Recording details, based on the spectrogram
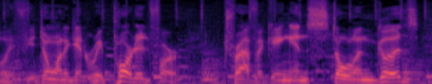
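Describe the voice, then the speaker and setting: Cranky, wildly swooping old man. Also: medium pitch. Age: older. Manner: irascible, emphatic, excitable. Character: cranky, stubborn old man, sentimental underneath. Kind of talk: radio drama acting. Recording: music behind.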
